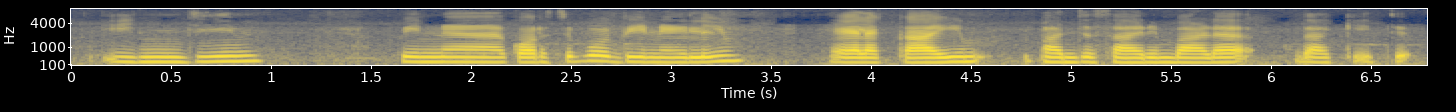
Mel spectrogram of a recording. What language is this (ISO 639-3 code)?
mal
